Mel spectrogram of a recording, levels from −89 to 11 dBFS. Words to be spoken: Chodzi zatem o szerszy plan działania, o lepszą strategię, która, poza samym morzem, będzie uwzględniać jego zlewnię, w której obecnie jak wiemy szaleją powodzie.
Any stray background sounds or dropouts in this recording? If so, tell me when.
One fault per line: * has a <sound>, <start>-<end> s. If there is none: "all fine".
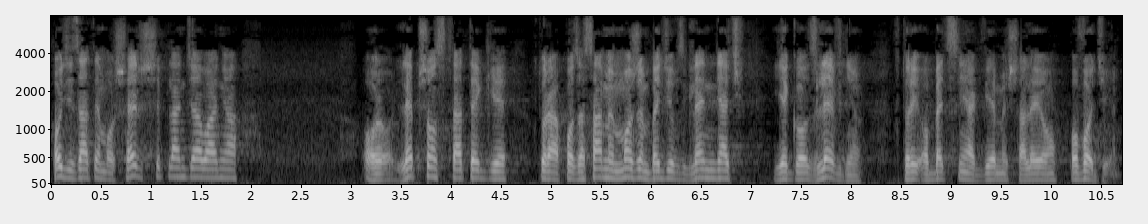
all fine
